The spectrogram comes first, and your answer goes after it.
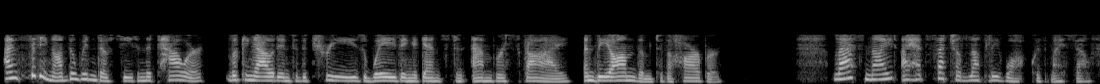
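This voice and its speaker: A woman voicing a spirited, affectionate young schoolteacher in an audiobook of her letters, with an expressive, whimsical delivery. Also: fairly low pitch, normal speed, husky. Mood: chatty, contented. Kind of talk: audiobook reading of first-person letters. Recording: boxy room echo, muffled narrow-band sound.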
